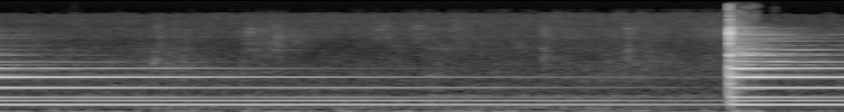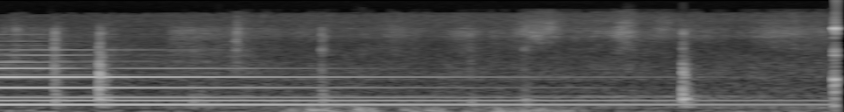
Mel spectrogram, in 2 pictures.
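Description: An old painted bell rung twice, each strike a loud clang with a long, slowly fading ring, the second hit landing mid-decay, followed by a few faint taps.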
